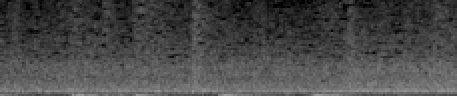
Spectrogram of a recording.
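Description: Stadium crowd noise in a football video game, a steady murmuring roar that sits beneath a commentator's play-by-play talk.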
